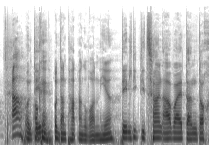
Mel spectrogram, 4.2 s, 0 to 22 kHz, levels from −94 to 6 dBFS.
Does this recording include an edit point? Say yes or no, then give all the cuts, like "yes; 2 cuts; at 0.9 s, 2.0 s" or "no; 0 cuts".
yes; 2 cuts; at 1.0 s, 2.4 s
